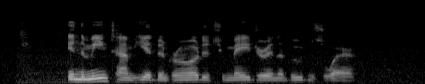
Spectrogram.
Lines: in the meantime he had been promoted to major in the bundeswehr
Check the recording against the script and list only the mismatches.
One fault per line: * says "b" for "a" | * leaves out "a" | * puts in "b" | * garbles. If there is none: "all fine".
all fine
